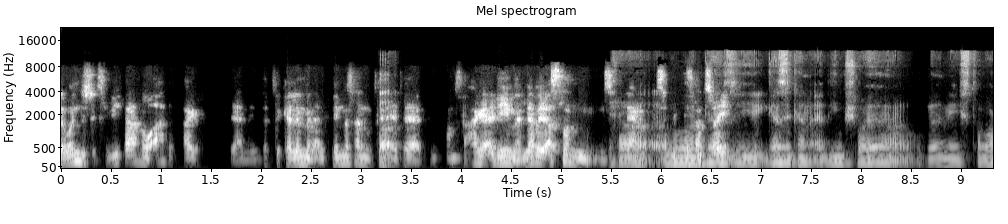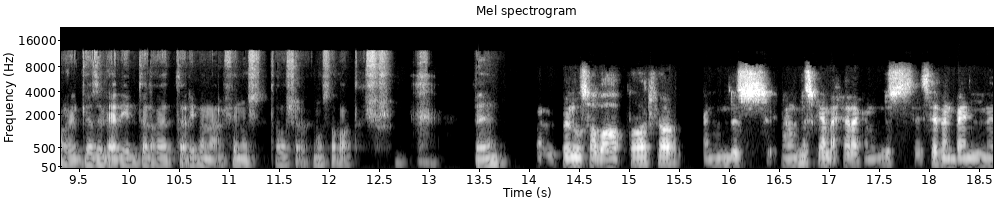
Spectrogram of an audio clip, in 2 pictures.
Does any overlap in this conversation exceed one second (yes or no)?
yes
